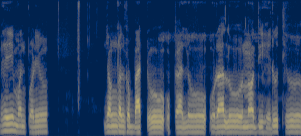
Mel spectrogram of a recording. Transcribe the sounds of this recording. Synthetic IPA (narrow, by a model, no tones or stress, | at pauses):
bʱeimʌnpʌɽjo | d͡zʌŋɡʌlkobaʈookalooɾalonʌd̪iɦeɾut̪ʰjo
